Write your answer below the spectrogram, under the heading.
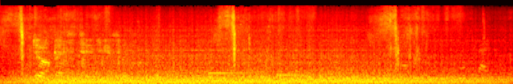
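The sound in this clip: Airplane taking off: a loud, steady engine roar and broad rumble that holds without a break throughout.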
